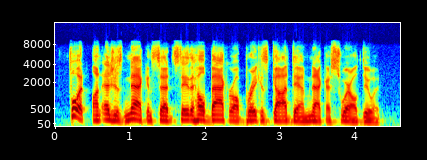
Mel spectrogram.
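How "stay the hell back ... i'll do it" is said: plain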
